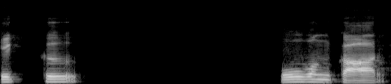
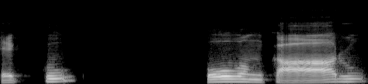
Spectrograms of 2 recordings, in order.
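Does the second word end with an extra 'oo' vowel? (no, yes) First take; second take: no; yes. First: The second word ends in a consonant. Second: The second word ends with an 'oo' vowel. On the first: This is today's everyday Punjabi pronunciation. "ये मेरा Punjabi उचारण" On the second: This is how it was pronounced in the Gurus' era. "गुरु काल विच रहेगा"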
